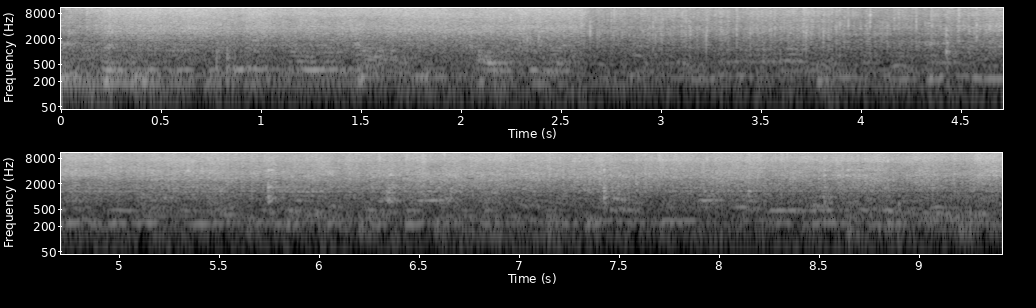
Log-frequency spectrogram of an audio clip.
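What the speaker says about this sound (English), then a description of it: "Melt some butter down into another hot pan. Get ready to toss my pasta in it. Hit it with the pesto." Pasta tossed in a hot pan of melted butter and pesto, giving a loud, continuous sizzle and hiss with scraping stir noises throughout.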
